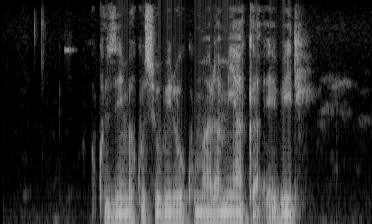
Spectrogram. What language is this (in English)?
Ganda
